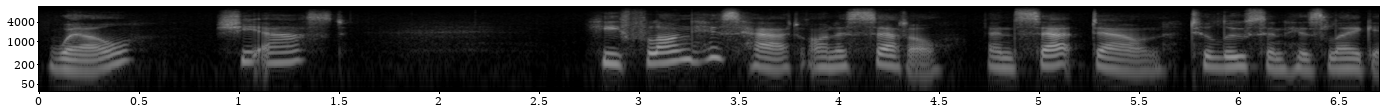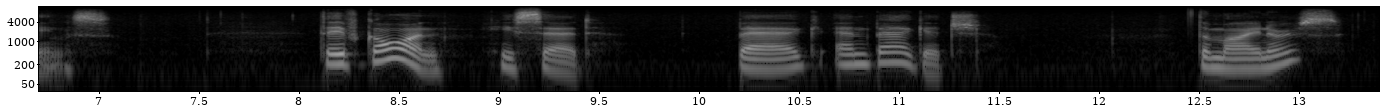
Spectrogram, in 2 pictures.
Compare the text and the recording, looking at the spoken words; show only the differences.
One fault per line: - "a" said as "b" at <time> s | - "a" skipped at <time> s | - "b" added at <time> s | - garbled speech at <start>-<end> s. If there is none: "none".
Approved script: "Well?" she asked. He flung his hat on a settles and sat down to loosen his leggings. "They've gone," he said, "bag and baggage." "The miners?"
- "settles" said as "settle" at 4.0 s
